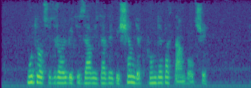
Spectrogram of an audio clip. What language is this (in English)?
Georgian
